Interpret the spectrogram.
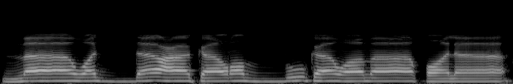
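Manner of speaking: teacher chanting Quran for students to echo; Quranic recitation. Shown as a demonstration. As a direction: model the verse slowly for the class to repeat. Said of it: "मेरे बाद पढ़िए".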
